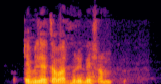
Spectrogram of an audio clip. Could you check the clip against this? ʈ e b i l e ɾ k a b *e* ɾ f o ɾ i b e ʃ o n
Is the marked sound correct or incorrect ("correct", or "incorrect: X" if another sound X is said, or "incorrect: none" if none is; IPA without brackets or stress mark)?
incorrect: a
